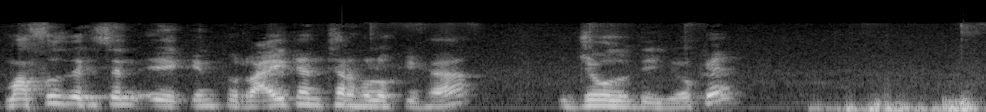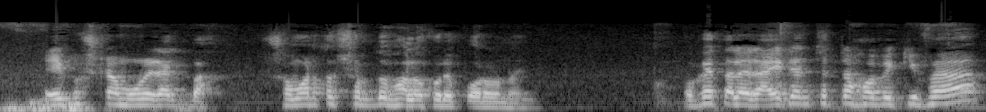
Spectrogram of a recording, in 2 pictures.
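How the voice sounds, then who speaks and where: Here a male admission tutor leads a live online session, reading comment answers aloud, calling students "bhaiya" and asking the group to answer. He has a high-pitched, somewhat dark voice and talks quickly, but with long pauses. The recording is lo-fi and dull, carrying faint noise.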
